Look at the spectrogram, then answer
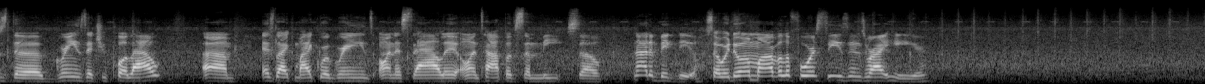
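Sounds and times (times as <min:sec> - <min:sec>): outdoor background hiss: 0:00.0 - 0:12.0
faint fast high ticking: 0:09.3 - 0:12.0.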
